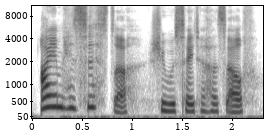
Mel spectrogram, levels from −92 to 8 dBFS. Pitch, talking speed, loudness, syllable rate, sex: 245 Hz, 235 wpm, -20 LUFS, 5.6 syllables/s, female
